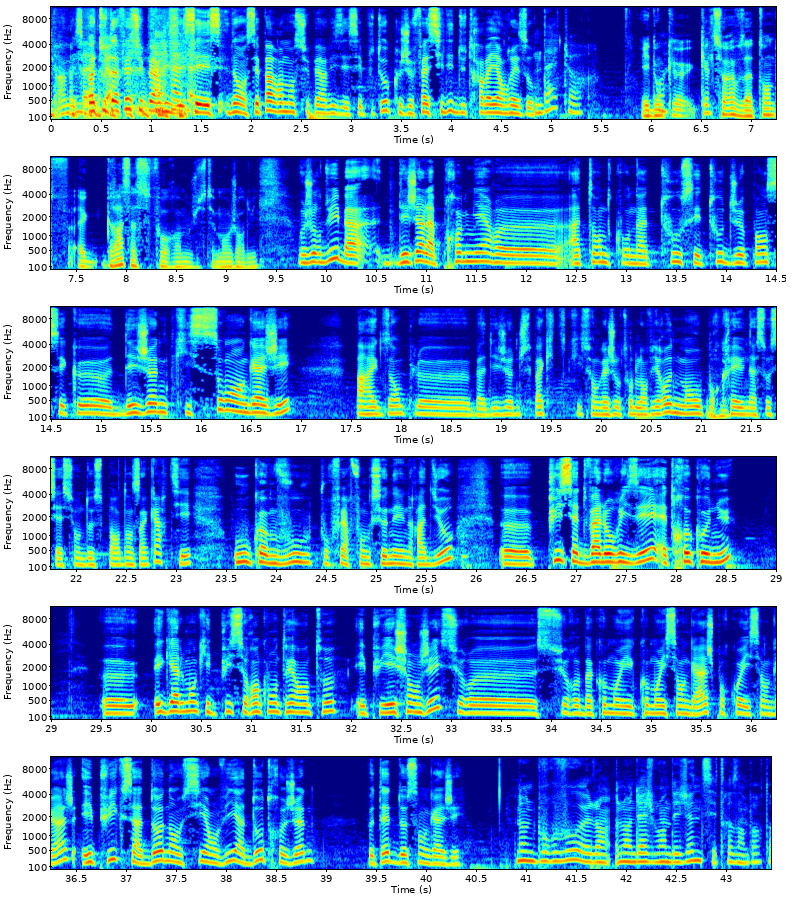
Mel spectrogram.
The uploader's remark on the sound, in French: Radio2B était à l'animation de Radio 100% Lycéens à l'occasion de la journée de l'engagement des jeunes en région Centre-Val de Loire. Ont interviewé tous les responsables administratifs et associatifs présents à Joué-les-Tours. Emission réalisée en direct samedi 30 mars 2019 depuis le Campus des métiers de Joué-les-Tours.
